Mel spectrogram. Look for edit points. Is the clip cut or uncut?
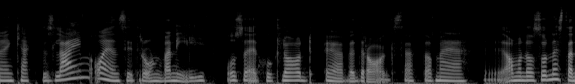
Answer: cut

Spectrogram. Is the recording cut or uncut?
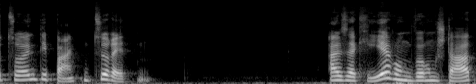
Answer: uncut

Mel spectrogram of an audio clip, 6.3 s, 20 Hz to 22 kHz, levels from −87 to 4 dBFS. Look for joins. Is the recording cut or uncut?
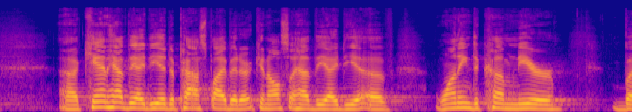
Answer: uncut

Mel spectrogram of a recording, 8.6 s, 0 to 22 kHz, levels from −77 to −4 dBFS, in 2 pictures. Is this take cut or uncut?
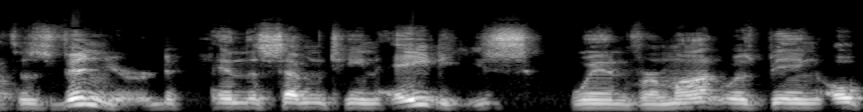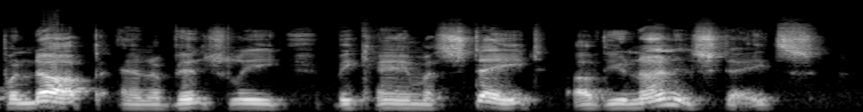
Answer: cut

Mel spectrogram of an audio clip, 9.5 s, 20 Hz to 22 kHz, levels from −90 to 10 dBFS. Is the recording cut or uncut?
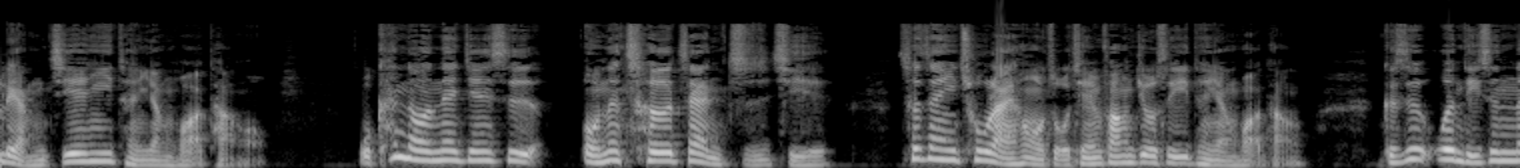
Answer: uncut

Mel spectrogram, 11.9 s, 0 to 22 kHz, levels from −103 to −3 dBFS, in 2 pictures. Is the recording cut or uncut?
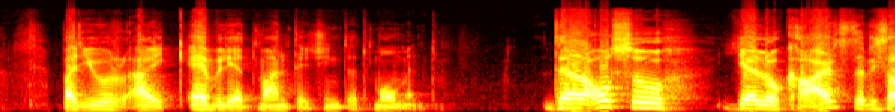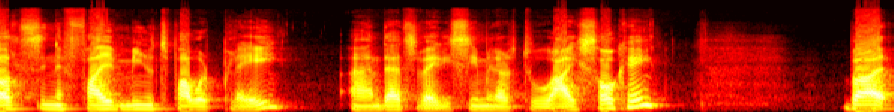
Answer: uncut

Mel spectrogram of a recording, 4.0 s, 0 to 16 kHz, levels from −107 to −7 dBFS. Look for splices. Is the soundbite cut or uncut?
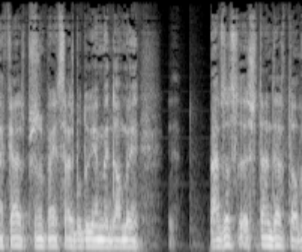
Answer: cut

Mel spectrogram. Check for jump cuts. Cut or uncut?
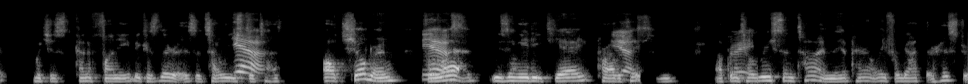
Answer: cut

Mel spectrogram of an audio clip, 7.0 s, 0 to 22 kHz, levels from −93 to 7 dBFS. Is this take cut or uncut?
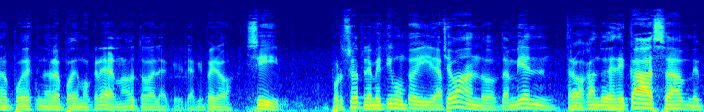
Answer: cut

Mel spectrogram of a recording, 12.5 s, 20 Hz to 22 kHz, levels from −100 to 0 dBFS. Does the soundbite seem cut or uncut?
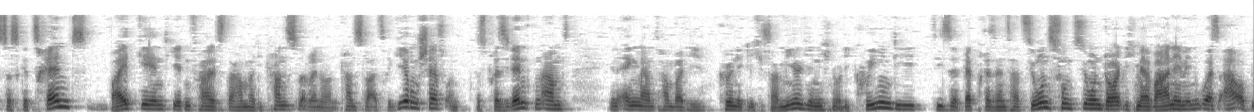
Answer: cut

